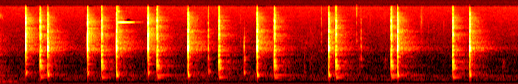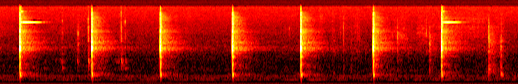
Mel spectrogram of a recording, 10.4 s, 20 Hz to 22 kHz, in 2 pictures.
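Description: Sharp, woody hand-played percussive clicks, each with a short ring. They come at an uneven pace of about two to three a second, then slow in the second half to a steadier beat of about one every 0.7 seconds.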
